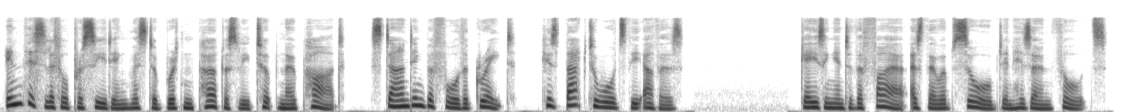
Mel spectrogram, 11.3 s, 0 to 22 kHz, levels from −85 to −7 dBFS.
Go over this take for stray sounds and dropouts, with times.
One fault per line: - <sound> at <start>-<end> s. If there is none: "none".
none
